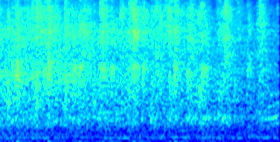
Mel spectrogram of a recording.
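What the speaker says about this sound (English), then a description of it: "applauding her off the court as she's taken away with her physio" Players and spectators at an Israel vs Switzerland netball match applaud steadily as an injured player leaves the court, a dense, continuous wash of clapping in an indoor arena.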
